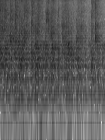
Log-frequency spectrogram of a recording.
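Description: Audience applause: many hands clapping in a steady, dense patter.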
